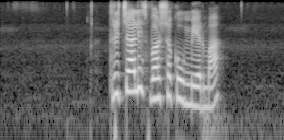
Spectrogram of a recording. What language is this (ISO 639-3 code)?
nep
